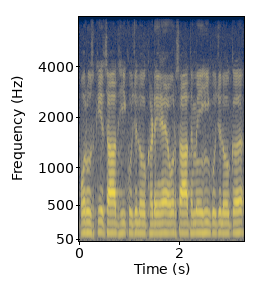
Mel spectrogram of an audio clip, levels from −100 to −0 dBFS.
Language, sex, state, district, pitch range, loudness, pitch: Hindi, male, Chandigarh, Chandigarh, 130-135 Hz, -16 LUFS, 135 Hz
